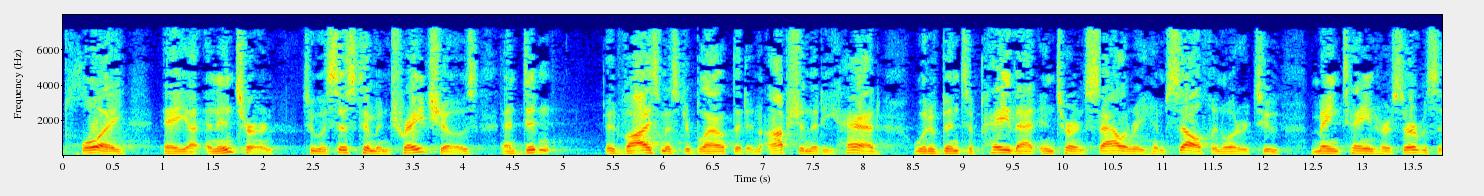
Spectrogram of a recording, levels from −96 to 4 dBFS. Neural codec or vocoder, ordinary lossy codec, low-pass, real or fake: none; MP3, 32 kbps; 7.2 kHz; real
